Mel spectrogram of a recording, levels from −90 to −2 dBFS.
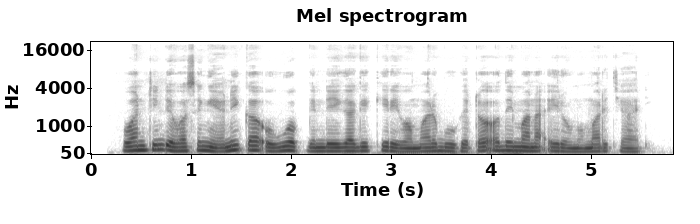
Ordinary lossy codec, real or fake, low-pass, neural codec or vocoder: none; real; 19.8 kHz; none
